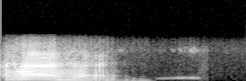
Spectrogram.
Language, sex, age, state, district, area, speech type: Bengali, male, 18-30, West Bengal, Howrah, urban, conversation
